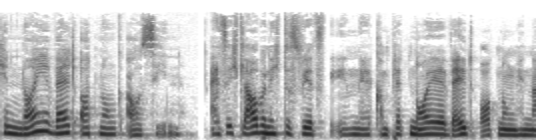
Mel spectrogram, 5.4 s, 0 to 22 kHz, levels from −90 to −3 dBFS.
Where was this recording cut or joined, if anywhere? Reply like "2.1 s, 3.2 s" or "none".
2.0 s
